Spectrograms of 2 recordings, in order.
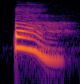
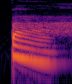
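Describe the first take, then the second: First: The pitch falls sharply from high. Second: The pitch dips low, then rises again. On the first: "Quatrième ton" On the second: "Troisième ton"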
